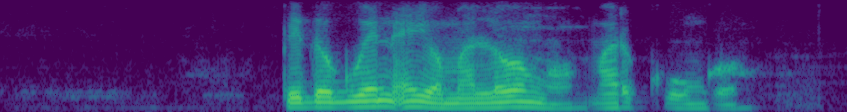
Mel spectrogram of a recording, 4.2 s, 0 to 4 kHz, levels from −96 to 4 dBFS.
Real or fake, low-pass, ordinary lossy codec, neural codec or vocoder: real; 3.6 kHz; Opus, 16 kbps; none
